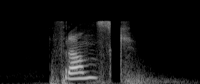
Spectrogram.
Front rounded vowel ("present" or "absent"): absent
